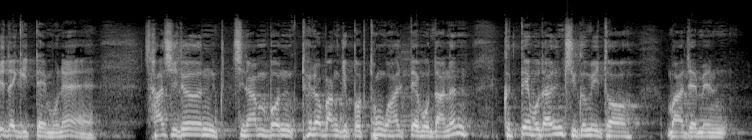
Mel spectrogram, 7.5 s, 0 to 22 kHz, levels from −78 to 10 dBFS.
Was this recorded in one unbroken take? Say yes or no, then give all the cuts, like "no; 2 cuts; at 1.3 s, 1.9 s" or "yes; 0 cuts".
yes; 0 cuts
